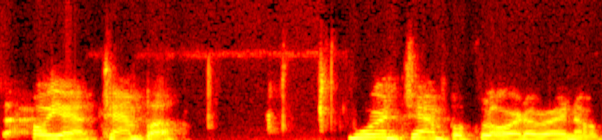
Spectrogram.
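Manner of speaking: talking with mouth full, chewing. Telling a video call where they are, chewing while talking. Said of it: "Can you hear me chewing".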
